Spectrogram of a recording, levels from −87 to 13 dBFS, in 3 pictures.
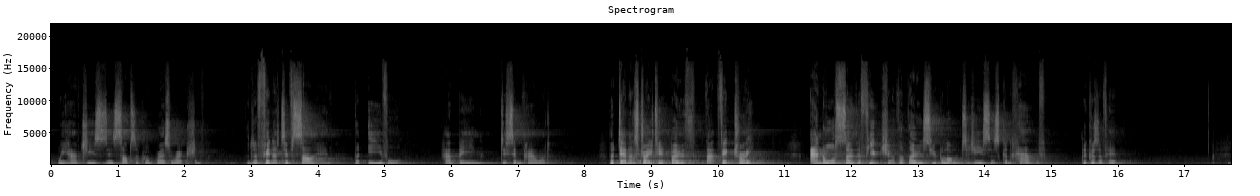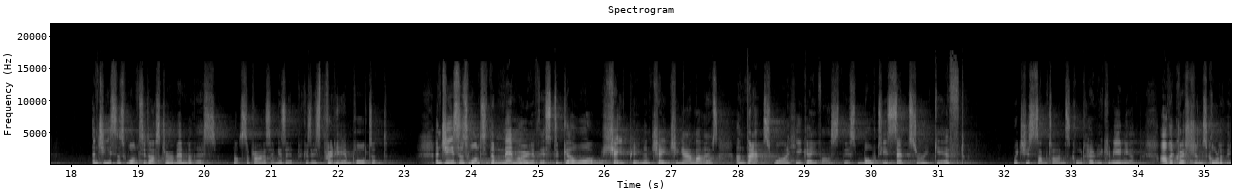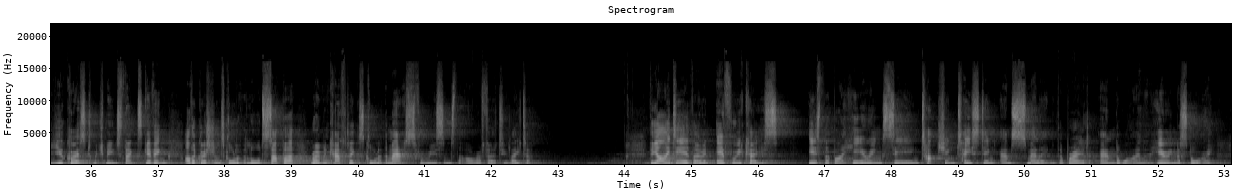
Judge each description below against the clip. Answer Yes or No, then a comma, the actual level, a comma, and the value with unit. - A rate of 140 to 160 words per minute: Yes, average, 150 wpm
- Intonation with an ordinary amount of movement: No, wide, 8.0 semitones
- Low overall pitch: Yes, low, 120 Hz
